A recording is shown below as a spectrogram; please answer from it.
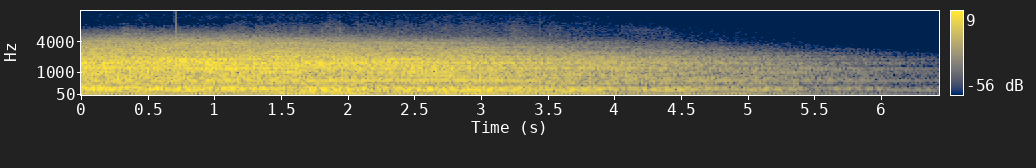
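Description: Concert band's loud sustained chord with a gong or tam-tam ringing under it. It swells at the start, then slowly dies away over several seconds to almost nothing.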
